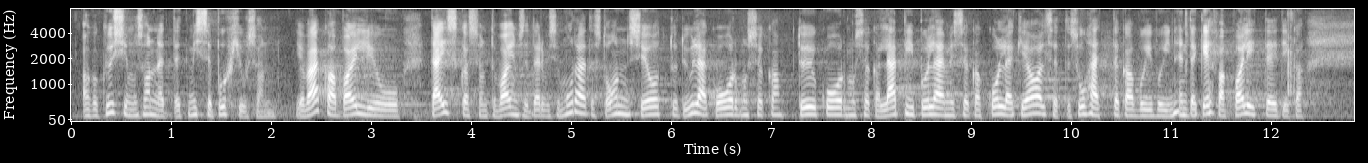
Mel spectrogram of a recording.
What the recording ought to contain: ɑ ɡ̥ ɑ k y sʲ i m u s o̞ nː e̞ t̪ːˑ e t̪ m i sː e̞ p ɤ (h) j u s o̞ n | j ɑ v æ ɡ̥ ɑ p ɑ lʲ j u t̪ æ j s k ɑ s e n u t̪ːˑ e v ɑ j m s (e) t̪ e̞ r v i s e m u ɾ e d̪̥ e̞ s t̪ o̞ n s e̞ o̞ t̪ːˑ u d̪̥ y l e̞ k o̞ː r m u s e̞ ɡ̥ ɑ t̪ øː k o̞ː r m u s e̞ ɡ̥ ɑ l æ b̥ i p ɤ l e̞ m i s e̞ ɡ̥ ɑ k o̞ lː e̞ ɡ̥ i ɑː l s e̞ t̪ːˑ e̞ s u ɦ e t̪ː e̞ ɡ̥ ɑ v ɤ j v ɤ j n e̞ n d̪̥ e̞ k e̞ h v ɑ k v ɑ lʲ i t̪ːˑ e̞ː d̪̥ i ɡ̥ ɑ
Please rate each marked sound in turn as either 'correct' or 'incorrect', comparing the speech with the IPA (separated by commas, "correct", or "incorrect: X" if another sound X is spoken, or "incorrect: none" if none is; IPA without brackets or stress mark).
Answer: correct, correct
